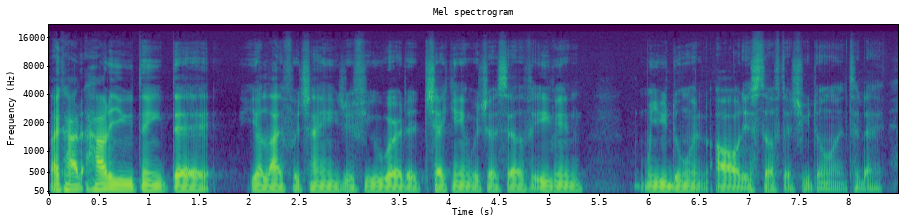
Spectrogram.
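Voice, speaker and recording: In a very clean recording with a silent background, a man with a very deep, low pitch and vocal fry speaks at a moderate pace with ordinary pitch variation. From St. Louis, Missouri. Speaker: host's childhood friend. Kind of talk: casual chat.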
